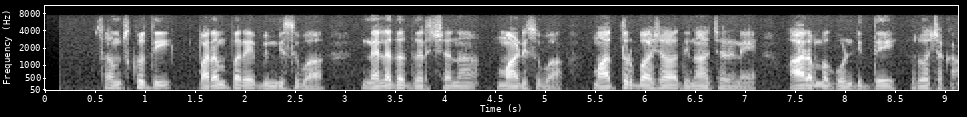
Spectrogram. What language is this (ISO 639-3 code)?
kan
